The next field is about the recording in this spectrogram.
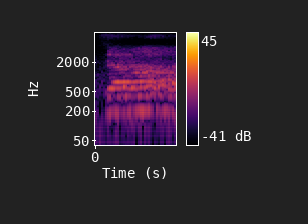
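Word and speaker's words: Tschermak: T silent है, शेरमार्क और coherence.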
